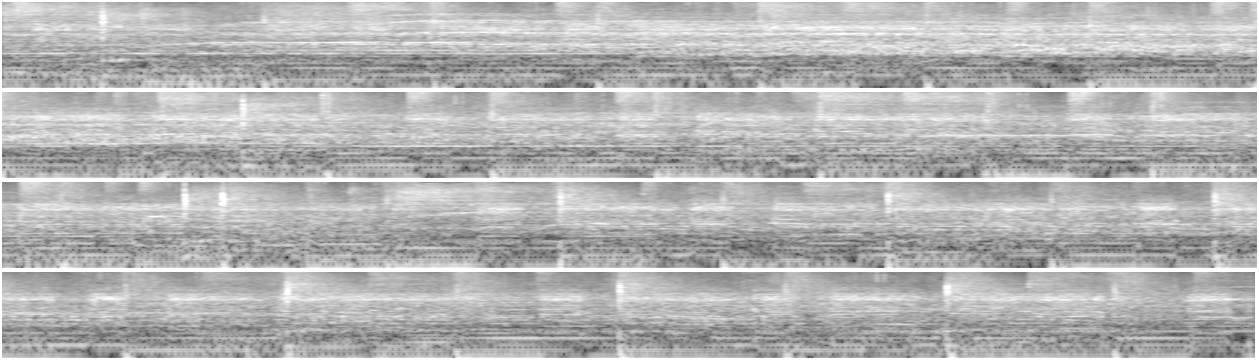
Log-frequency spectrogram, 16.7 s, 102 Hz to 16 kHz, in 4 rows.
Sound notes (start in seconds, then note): 1.1 audience screaming; 5.0 upbeat music continues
